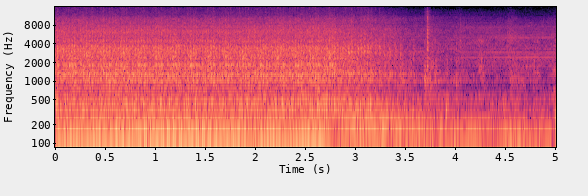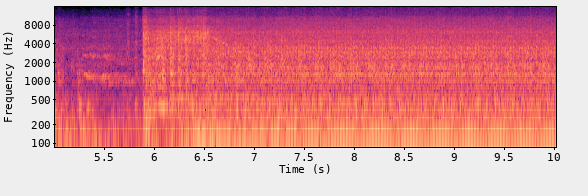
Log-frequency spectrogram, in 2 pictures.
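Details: 2023 Jeep Gladiator Rubicon EcoDiesel started after fuel filter replacement and priming by cycling the key; engine cranks, catches cleanly and settles into a steady, even diesel idle.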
